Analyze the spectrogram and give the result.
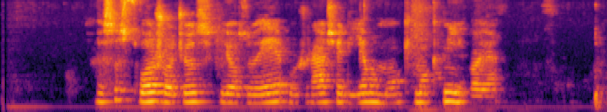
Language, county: Lithuanian, Kaunas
